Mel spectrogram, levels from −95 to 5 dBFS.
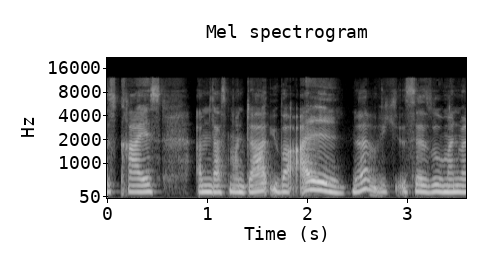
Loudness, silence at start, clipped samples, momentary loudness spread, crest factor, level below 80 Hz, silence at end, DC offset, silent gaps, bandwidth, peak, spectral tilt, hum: -22 LUFS; 0 s; under 0.1%; 10 LU; 14 dB; -66 dBFS; 0 s; under 0.1%; none; 12.5 kHz; -6 dBFS; -6 dB/octave; none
